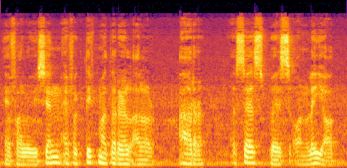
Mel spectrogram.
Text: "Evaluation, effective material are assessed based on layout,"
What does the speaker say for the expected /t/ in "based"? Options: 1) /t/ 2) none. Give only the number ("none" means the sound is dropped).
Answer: 2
